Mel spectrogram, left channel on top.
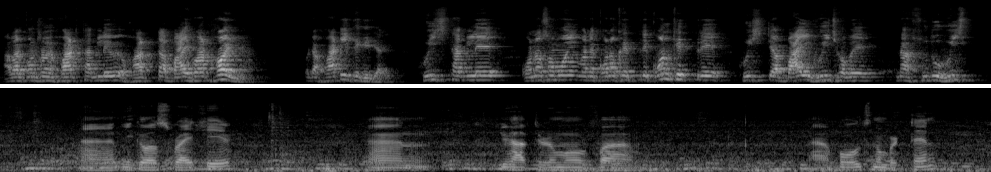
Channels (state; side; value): different; both; correlation 0.00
